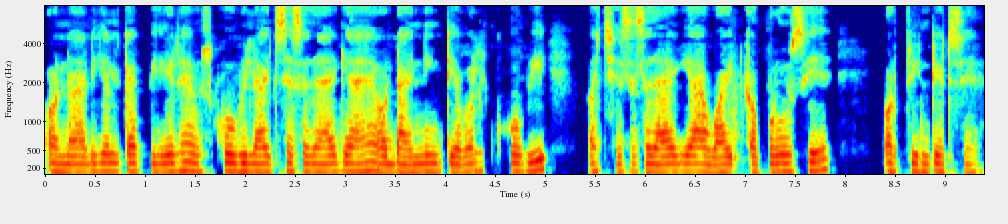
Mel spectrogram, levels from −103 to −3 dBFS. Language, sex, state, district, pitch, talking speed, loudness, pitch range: Hindi, male, Bihar, Muzaffarpur, 140 Hz, 185 wpm, -19 LUFS, 140-145 Hz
